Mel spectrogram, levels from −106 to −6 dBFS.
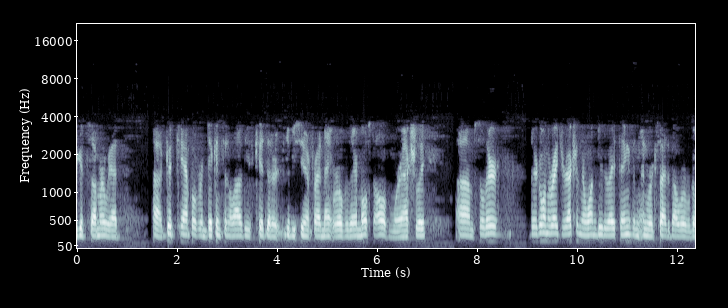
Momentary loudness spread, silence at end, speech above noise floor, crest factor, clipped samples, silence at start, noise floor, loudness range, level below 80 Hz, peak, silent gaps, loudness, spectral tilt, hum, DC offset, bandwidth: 5 LU; 0 s; 33 dB; 16 dB; under 0.1%; 0 s; -52 dBFS; 1 LU; -72 dBFS; -2 dBFS; none; -19 LUFS; -3.5 dB/octave; none; under 0.1%; 3.8 kHz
